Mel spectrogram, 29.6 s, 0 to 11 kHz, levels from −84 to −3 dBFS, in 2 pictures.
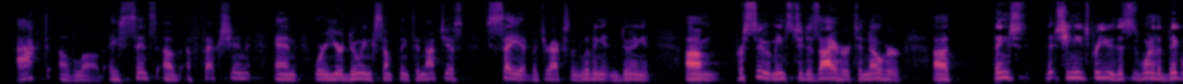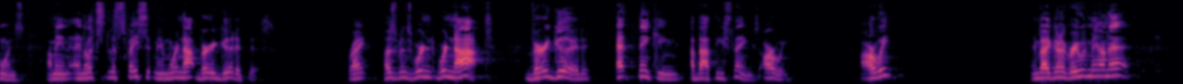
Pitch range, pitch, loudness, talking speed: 140-175 Hz, 155 Hz, -41 LUFS, 175 wpm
